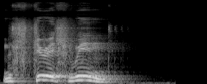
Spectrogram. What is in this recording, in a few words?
voiceclip mysterious wind; Flowery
